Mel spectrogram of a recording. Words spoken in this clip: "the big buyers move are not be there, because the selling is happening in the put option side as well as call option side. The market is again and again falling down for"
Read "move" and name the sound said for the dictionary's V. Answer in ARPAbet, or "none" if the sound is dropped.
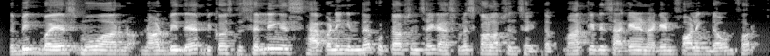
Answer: none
